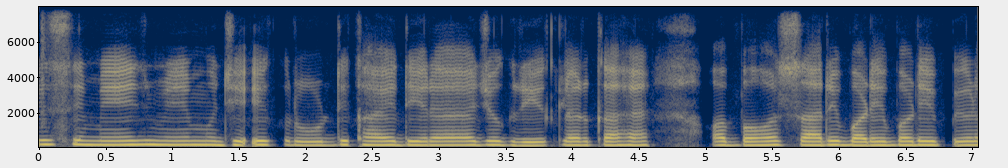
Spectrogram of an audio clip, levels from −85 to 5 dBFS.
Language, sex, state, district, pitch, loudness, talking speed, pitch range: Hindi, female, Chandigarh, Chandigarh, 210 Hz, -13 LUFS, 185 wpm, 200-220 Hz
